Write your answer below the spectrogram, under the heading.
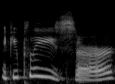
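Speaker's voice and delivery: meek, bashful, timid tone. Desperate for help, Alice addresses the rabbit in a low, timid voice. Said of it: "she began in a low, timid voice".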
